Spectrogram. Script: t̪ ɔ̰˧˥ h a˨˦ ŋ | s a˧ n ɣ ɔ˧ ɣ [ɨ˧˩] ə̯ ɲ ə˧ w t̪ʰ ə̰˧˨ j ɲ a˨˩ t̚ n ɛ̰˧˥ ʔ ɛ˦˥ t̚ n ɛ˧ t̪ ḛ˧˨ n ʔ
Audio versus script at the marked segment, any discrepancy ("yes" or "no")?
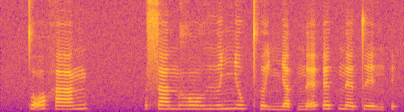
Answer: yes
